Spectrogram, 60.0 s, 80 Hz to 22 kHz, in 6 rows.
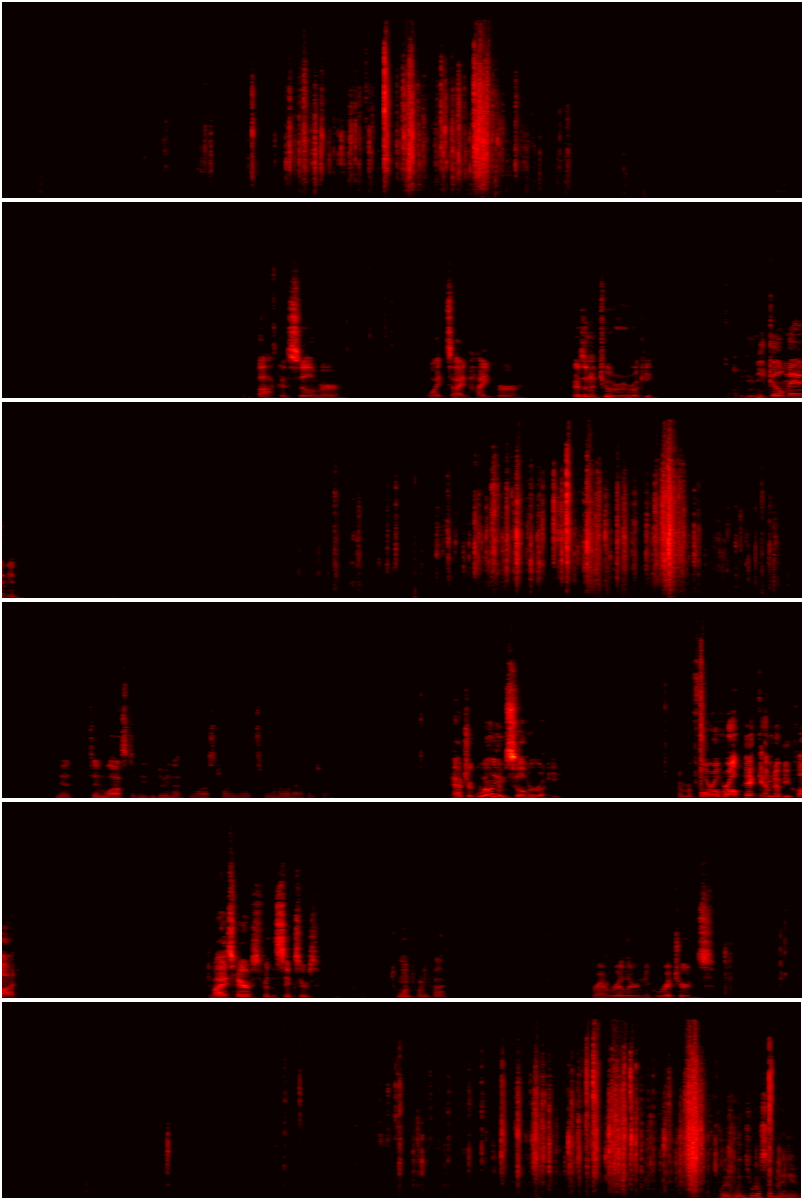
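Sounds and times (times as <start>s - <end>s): cards and foil wrapper crinkling: 2.4s - 7.2s, 24.0s - 29.9s, 54.8s - 59.9s.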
